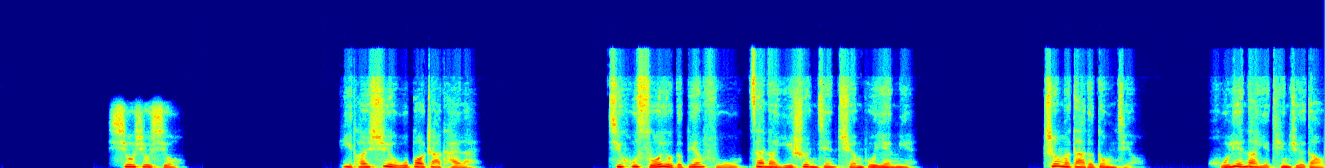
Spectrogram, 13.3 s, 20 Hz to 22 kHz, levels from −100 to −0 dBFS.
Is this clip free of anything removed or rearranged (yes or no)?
no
